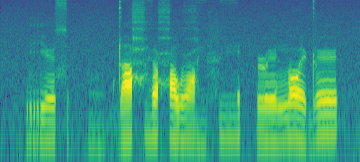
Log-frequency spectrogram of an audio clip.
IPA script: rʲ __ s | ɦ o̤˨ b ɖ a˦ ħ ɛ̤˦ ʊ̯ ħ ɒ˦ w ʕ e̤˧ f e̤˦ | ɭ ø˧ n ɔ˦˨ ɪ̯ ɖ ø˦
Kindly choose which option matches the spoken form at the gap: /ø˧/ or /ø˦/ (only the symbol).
ø˧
